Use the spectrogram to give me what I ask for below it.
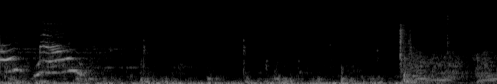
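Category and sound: animal, cat meowing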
